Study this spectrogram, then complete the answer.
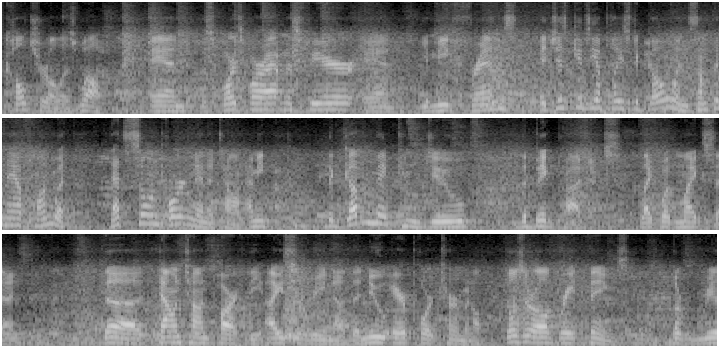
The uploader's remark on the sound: Live At Labbie's Sports Bar & Grill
